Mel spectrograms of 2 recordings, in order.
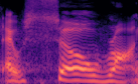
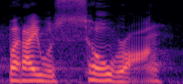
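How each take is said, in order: First: Said in the usual way. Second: Heartfelt admission. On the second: Retold or imitated. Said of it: "he's like".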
